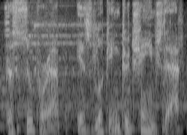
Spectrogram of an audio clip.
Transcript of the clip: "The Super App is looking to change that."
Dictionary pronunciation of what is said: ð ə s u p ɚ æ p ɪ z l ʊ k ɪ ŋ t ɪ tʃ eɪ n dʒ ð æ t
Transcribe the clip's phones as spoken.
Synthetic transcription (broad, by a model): ð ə s u p ɚ æ p ɪ z l ʊ k ɪ ŋ t ɪ tʃ eɪ n dʒ ð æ t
